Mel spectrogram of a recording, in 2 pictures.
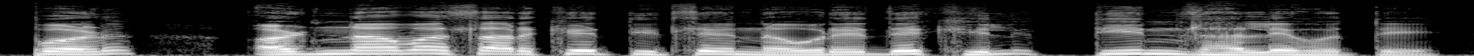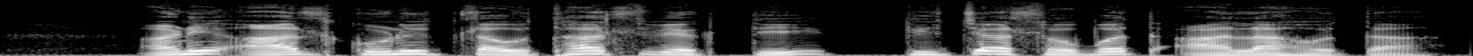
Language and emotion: Marathi, neutral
